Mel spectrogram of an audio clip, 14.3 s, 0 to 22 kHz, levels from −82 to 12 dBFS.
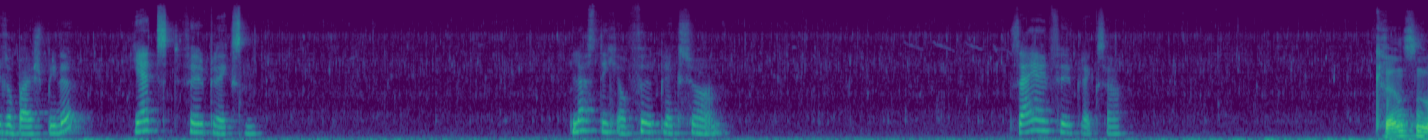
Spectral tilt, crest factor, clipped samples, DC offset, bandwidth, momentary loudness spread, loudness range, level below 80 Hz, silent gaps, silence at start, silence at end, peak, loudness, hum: -4.5 dB/octave; 24 dB; under 0.1%; under 0.1%; 19 kHz; 17 LU; 10 LU; -48 dBFS; none; 0 s; 0 s; -6 dBFS; -27 LUFS; none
